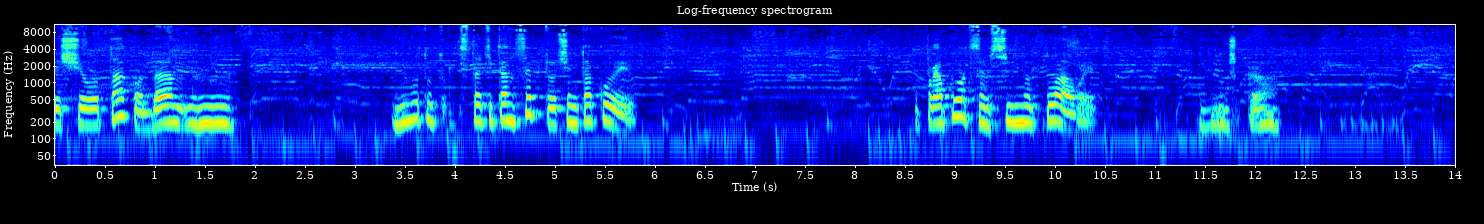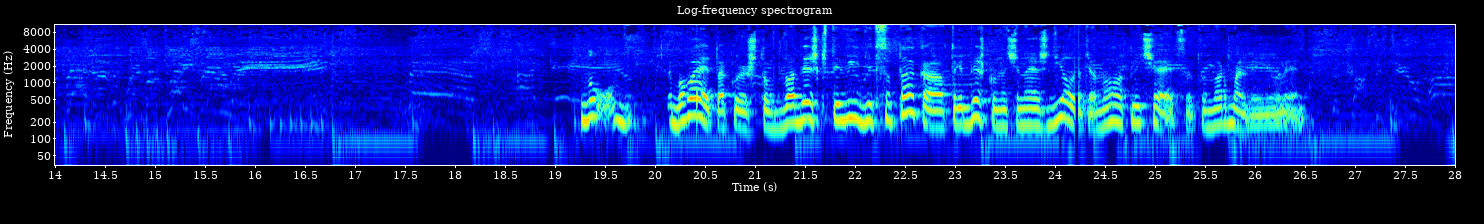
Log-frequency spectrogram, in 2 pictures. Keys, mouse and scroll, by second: 2.6 a, 3.6-5.2 middle drag, 5.2 s, 7.5 middle click, 7.8-12.6 drag, 13.2-18.3 drag, 18.4-22.0 drag, 22.0 s, 23.0-28.0 drag.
